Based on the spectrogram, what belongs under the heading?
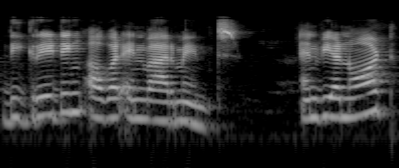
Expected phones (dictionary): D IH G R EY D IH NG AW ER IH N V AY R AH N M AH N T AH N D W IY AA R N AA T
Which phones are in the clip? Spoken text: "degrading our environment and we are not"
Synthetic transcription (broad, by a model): D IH G R EY D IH NG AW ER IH N V AY AH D M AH N T AH N D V IY AA R N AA T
